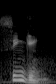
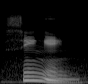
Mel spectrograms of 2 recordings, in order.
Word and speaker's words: singing: We don't pronounce the word singing. There's no g in the middle. It's pronounced singing. There's no hard guh sound. It's in your nose.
